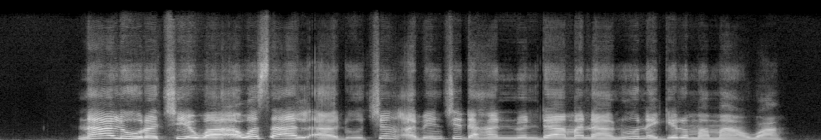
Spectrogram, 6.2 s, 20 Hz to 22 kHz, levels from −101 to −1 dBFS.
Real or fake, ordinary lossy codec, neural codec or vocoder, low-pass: fake; none; codec, 44.1 kHz, 7.8 kbps, DAC; 19.8 kHz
